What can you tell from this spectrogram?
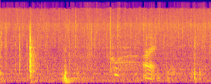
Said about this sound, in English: Watch me throw lettuce in my skillet.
